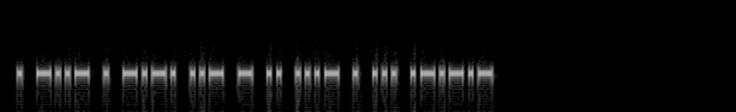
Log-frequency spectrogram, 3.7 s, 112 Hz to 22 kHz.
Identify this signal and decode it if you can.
Morse code, heard as a keyed tone, about 53 wpm, 700 Hz. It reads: EXECUTIVES.
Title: Pangram Challenge v2 - 50wpm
